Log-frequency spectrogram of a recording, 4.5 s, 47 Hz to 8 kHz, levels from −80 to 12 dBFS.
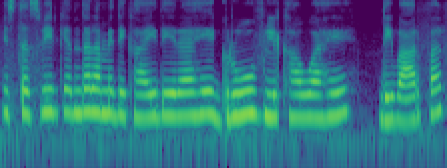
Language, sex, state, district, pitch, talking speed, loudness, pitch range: Hindi, female, Madhya Pradesh, Bhopal, 235 Hz, 215 wpm, -13 LUFS, 225-250 Hz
